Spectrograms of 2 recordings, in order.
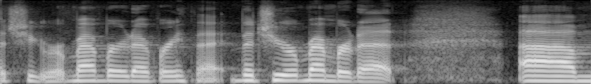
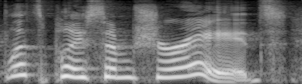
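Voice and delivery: cheery fish; 8 semitones higher than usual. Retold or imitated.

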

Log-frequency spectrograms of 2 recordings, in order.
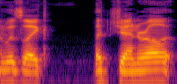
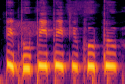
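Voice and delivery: toy robot voice. Pretend. Acting out a voicemail beep.

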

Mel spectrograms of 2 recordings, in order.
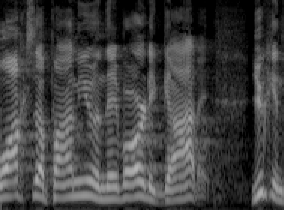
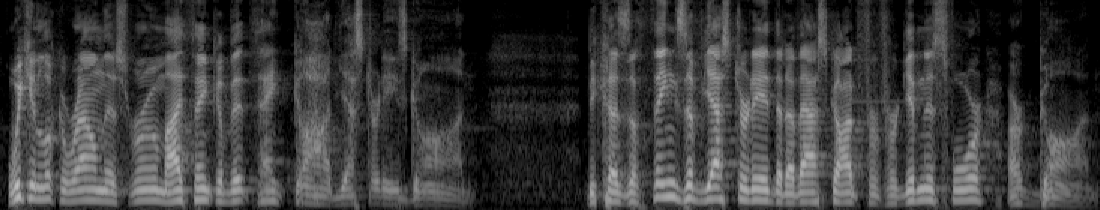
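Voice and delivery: ordinary talk

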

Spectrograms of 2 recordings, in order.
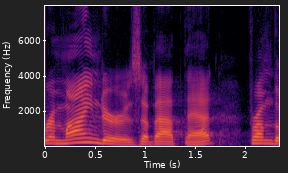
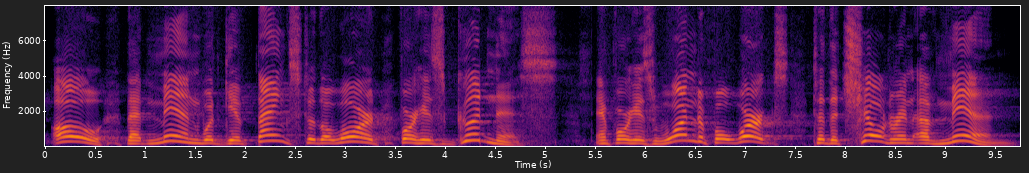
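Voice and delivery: exclamatory reading; 3 semitones higher, 4 dB louder than usual. Real, not acted. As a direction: read it like it ends in an exclamation point. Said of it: "it's got an exclamation point".

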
